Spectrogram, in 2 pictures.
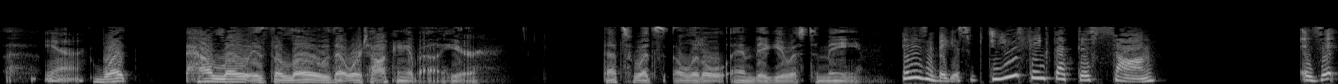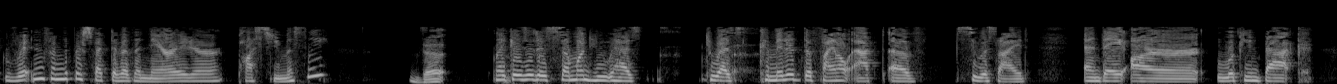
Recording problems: distortion; heavy; 8 dB below the speech
garbled, watery; slightly; nothing above 5.5 kHz

